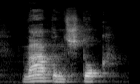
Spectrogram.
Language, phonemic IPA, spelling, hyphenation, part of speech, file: Dutch, /ˈʋaː.pə(n)ˌstɔk/, wapenstok, wa‧pen‧stok, noun, Nl-wapenstok.ogg
- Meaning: truncheon, baton (blunt weapon)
